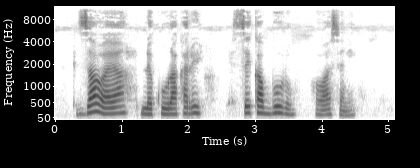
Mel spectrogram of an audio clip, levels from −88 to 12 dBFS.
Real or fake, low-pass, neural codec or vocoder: fake; 10.8 kHz; codec, 24 kHz, 0.9 kbps, WavTokenizer, medium speech release version 1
